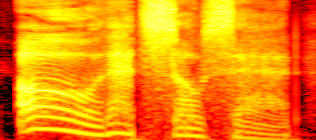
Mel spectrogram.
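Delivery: slow, drawn-out mock commiseration; imitated sympathy. Host voicing the nice lady hearing of his accident, syrupy sympathy. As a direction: mimic a kindly lady pouring on pity. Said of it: "she couldn't have been nicer".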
